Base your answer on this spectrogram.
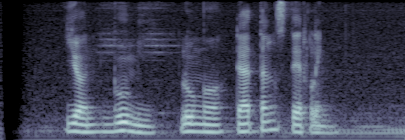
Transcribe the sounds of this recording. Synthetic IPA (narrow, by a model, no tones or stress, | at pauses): jɔnbumiluŋɔd̥at̪əŋst̪irlɪ̰ŋ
